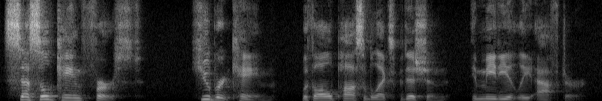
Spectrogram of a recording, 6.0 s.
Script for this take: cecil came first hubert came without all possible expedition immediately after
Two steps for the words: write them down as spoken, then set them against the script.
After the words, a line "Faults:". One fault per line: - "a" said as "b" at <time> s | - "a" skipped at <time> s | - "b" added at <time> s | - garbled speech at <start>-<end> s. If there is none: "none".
cecil came first hubert came with all possible expedition immediately after
Faults:
- "without" said as "with" at 3.0 s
